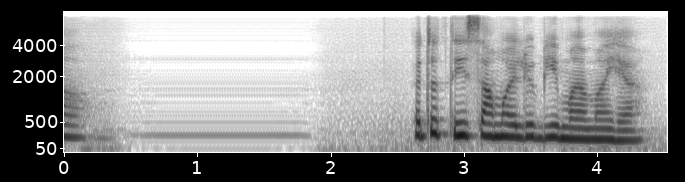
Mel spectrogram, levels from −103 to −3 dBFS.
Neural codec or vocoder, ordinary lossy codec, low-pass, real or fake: codec, 16 kHz, about 1 kbps, DyCAST, with the encoder's durations; none; 7.2 kHz; fake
